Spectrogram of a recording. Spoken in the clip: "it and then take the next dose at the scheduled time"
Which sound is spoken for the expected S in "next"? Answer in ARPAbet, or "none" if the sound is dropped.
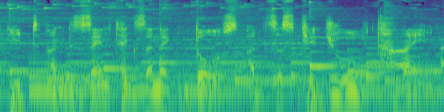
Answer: none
